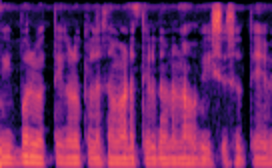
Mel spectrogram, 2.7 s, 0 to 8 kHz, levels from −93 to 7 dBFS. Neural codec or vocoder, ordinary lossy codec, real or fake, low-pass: none; none; real; 7.2 kHz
